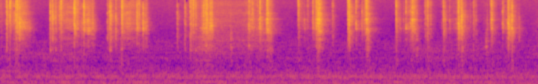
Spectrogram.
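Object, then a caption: Plastic cordless drill body and ribbed clutch collar. A yellow and black plastic cordless drill/driver body is held in hand while long glitter nails scratch and tap the housing and turn the ribbed clutch collar. Quick bursts of bright, dry ratcheting clicks and scratches come in uneven clusters over a faint steady low hum.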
